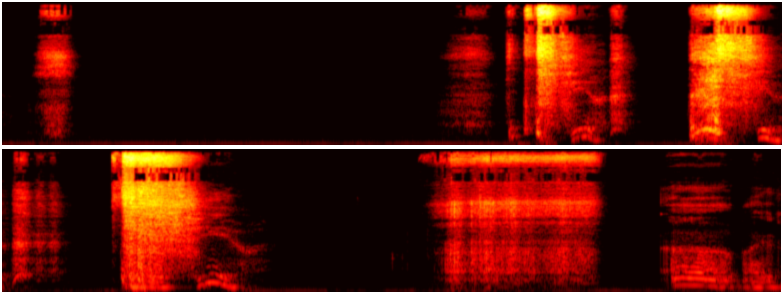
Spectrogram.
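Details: Adult male with bad allergies, dizzy, medication taken that morning not working: several forceful sneezes in quick succession with sharp breaths and snorts between, barely catching breath; an allergic sneezing fit.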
